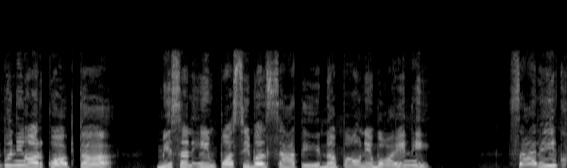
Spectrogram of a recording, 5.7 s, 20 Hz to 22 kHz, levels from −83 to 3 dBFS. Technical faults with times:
none

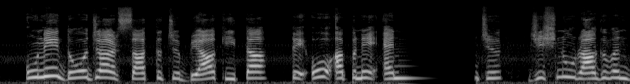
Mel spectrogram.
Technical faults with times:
0.00-6.31 timecode bleed
0.88-2.42 drift correction step
3.96-4.00 short concealed packet loss
4.00-4.77 long network dropout

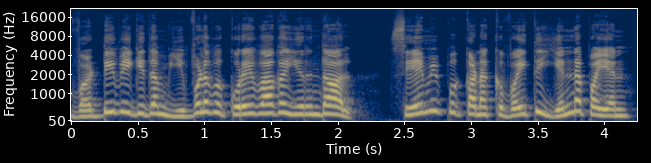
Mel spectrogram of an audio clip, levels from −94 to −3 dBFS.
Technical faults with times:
none

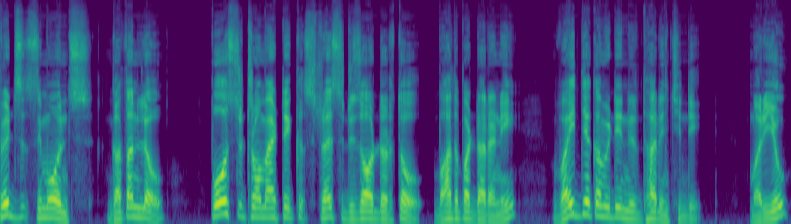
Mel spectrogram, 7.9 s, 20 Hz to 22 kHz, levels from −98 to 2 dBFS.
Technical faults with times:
none

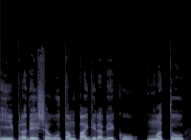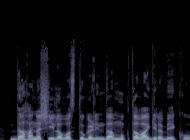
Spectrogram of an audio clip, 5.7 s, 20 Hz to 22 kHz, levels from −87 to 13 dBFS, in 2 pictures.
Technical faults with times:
none

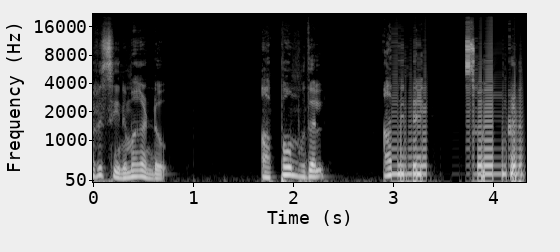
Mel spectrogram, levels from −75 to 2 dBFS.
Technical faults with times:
2.98-4.33 robotic sound from repeated short buffers

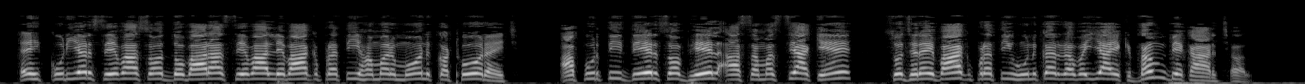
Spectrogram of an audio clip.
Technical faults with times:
0.00-13.05 WMA compression
3.08-3.12 pre-echo
11.36-11.41 pre-echo

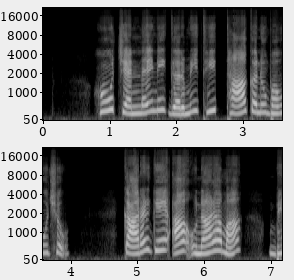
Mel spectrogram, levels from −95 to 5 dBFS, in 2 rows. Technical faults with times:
none

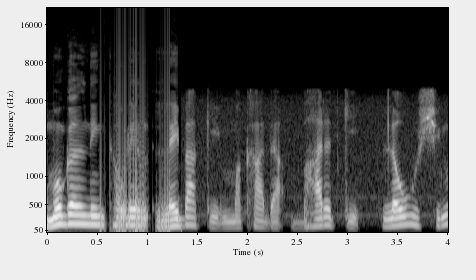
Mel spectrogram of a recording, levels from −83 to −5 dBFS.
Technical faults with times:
0.53-1.22 processor overload crackle
1.34-4.02 input switched to a poorer device

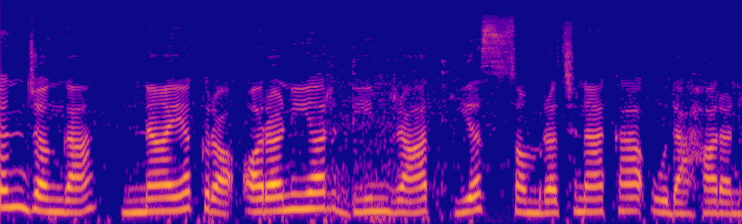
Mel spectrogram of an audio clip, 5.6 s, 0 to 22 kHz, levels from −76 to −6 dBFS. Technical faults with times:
0.00-5.57 overdone noise removal

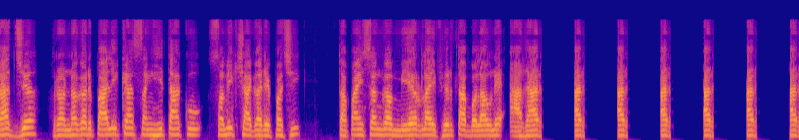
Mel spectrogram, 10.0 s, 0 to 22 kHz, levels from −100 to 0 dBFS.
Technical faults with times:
0.00-9.99 Opus compression
6.76-9.99 stutter with silent gaps

